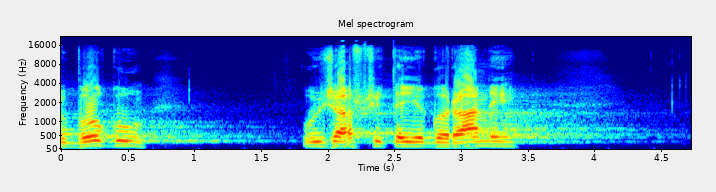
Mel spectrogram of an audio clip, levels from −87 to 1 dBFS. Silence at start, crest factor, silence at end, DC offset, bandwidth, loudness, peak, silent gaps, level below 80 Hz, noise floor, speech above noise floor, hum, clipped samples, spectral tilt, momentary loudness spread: 0 s; 16 dB; 1.05 s; under 0.1%; 16.5 kHz; -17 LUFS; -4 dBFS; none; -68 dBFS; -56 dBFS; 39 dB; none; under 0.1%; -4 dB/octave; 18 LU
